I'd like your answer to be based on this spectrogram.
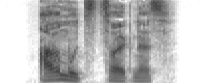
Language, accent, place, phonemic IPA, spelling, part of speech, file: German, Germany, Berlin, /ˈaʁmuːt͡sˌt͡sɔɪ̯knɪs/, Armutszeugnis, noun, De-Armutszeugnis.ogg
- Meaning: 1. certificate of poverty 2. grave, damning indictment; a poor show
